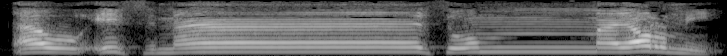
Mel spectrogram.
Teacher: تنوين فتح جاء بعده الثاء إخفاء حقيقي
